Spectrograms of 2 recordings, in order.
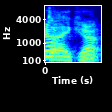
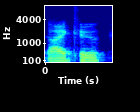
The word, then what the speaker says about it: Daiku: It is Daiku, correct? Okay. Yeah. I pronounce things wrong all the time, so I'm always checking. – Like Dice and add Ku to it, Daiku with a K-U.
